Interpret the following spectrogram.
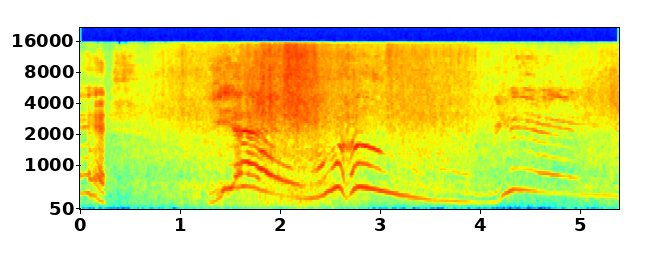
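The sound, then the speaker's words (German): A steady roar of ocean surf washes through the whole stretch, loud, while a surfer whoops and cheers excitedly over the crashing waves. “Alter, so eine geile Welle.”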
